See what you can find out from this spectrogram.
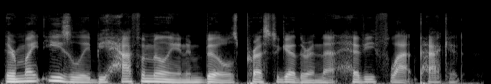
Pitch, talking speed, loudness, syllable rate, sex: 110 Hz, 195 wpm, -20 LUFS, 5.5 syllables/s, male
